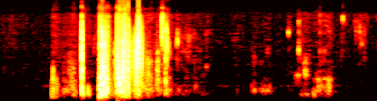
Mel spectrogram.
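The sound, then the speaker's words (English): Someone takes a sip of water: a quick cluster of wet slurping, swallowing noises, followed after a short pause by a few fainter gulps. No one speaks. “Let that sink in for a moment while I take a drink of water.”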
